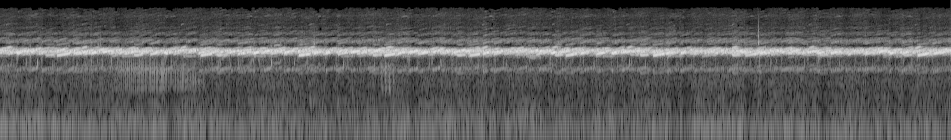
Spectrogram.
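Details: Spring peepers at a nighttime frog pond early in the year form a constant shrill high chorus of overlapping peeps, steady throughout, over a soft low background drone.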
